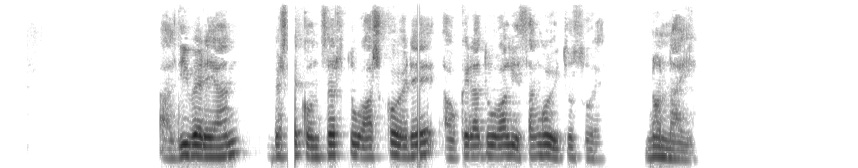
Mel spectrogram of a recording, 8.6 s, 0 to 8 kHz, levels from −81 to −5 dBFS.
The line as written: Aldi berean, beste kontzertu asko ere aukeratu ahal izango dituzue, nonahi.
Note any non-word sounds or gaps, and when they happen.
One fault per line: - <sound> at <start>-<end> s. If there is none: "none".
- dropout at 2.9-3.0 s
